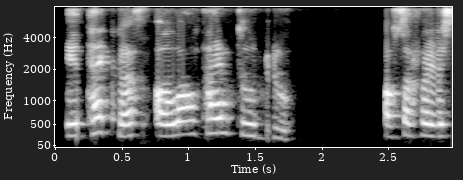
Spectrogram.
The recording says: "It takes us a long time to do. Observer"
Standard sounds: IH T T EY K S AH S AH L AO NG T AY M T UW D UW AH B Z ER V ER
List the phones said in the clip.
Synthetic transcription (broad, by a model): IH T T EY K AH S AH L AO NG T AY M T UW D UW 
